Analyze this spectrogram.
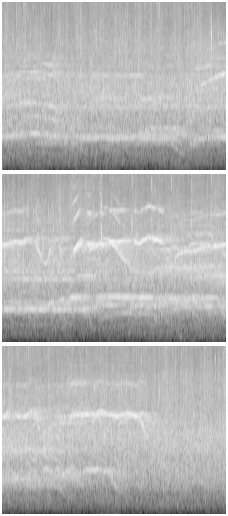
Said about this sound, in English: Come on up. You guys put your hands together and welcome Janet Porter.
